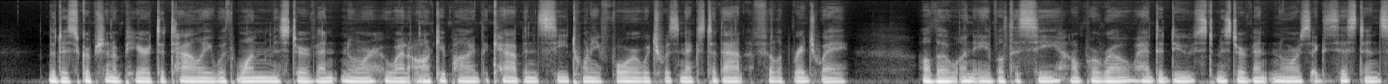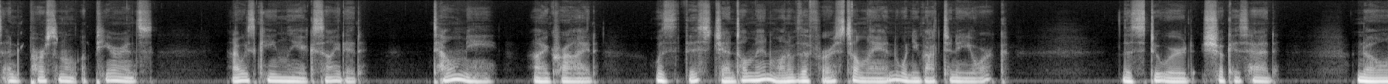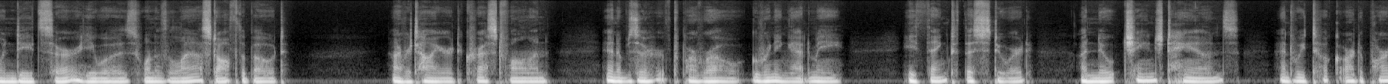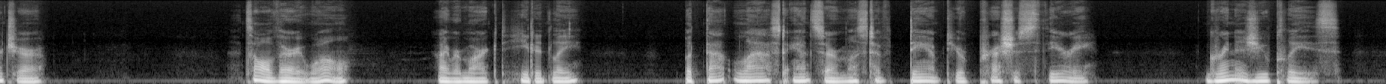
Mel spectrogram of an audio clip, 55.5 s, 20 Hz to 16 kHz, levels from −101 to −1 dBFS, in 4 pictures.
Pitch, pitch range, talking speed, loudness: 110 Hz, 100-120 Hz, 130 wpm, -18 LUFS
